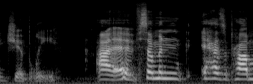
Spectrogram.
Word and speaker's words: Ghibli: But anyway, Ghibli, Studio Ghibli. To my understanding, both are allowed pronunciations. Like, there's not a very one specific one.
